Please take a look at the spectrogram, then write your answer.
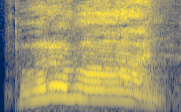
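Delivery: high, blasting angry command; mad wife shouting. Acted. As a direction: yell the order at a runaway husband. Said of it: "she's really mad at him".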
